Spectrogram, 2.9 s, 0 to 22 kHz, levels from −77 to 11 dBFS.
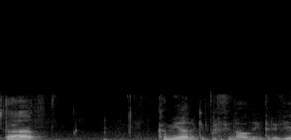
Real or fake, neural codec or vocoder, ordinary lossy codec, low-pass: real; none; AAC, 32 kbps; 7.2 kHz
